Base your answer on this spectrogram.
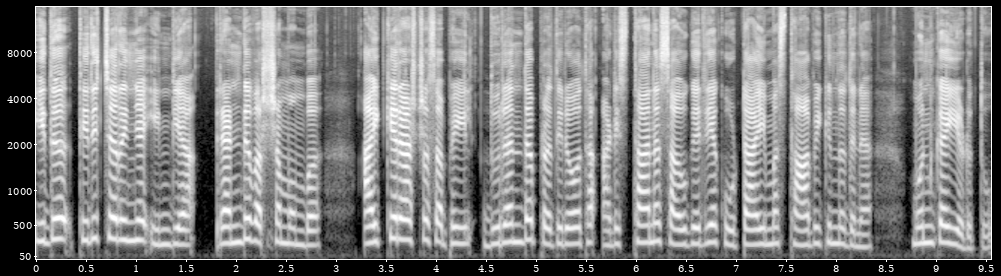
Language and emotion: Malayalam, neutral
